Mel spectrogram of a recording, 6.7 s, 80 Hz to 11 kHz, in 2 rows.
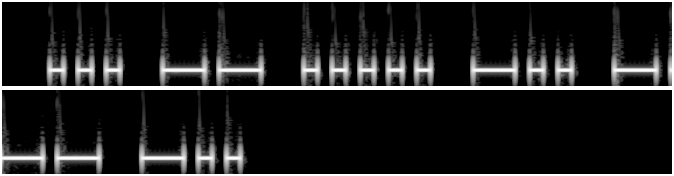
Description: Morse code, heard as a keyed tone, about 17 wpm, 700 Hz. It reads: SM5DOD
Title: DXCC-100 Call Signs - 6 Characters - 17wpm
